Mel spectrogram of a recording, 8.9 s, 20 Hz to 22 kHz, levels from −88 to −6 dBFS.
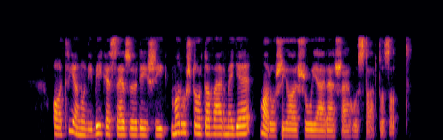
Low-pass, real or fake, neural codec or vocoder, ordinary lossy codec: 7.2 kHz; real; none; Opus, 64 kbps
